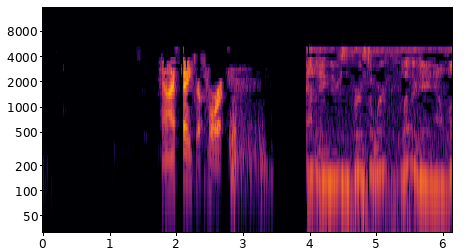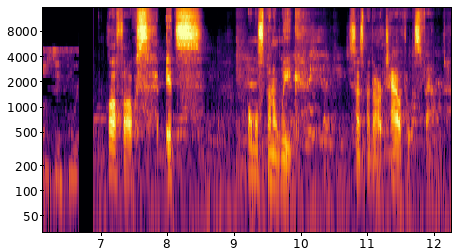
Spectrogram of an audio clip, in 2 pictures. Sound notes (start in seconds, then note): 3.8 "21Alive News at 4" plays in background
